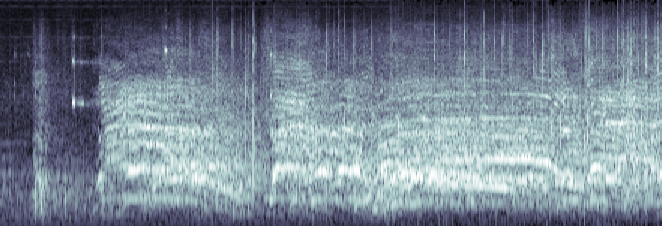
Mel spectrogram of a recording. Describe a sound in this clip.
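A crowd of young spectators cheers and shouts loudly in an echoing hall.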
